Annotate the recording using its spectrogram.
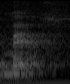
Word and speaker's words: Emmaus: The two disciples who go away, remember they were distraught, the disciples of Emmaus. How do you say it? Emmaus.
